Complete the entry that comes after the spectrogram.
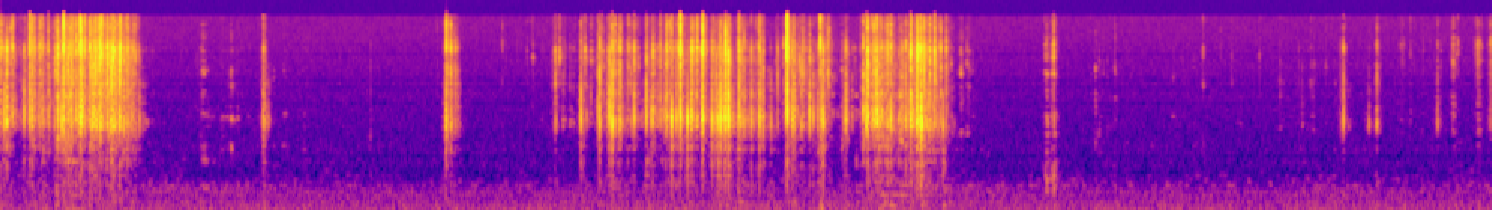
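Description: A utility-knife blade scrapes flakes off a hand-sized solid bar of soap with a silver glitter coating and a white interior, held in the hand. Bright, gritty, crunchy scraping comes in bursts: a short one at the start, a longer one in the middle, and scattered soft ticks between quiet gaps.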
